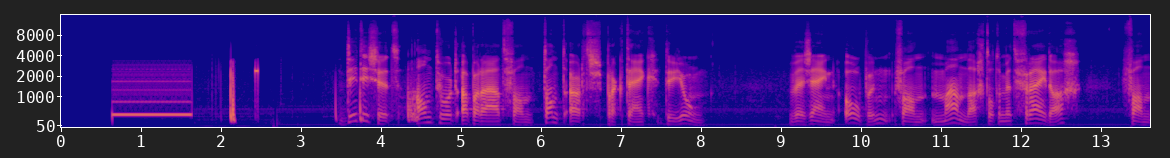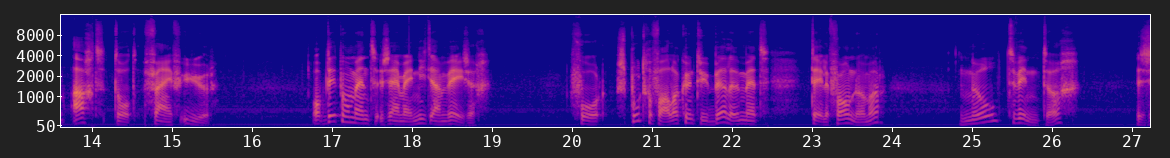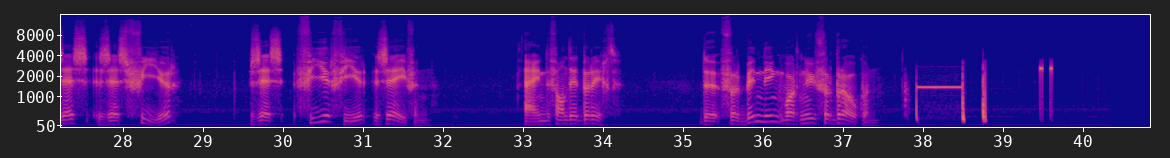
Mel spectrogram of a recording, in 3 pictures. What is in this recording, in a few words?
Voicemail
